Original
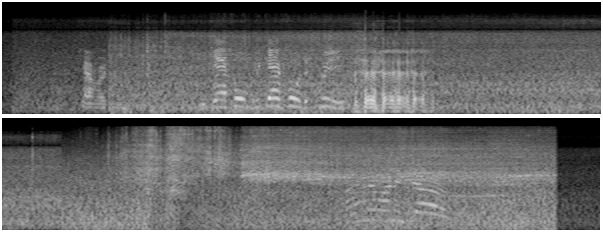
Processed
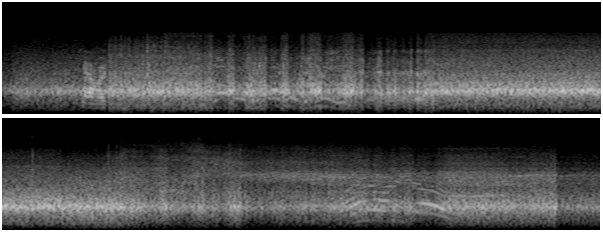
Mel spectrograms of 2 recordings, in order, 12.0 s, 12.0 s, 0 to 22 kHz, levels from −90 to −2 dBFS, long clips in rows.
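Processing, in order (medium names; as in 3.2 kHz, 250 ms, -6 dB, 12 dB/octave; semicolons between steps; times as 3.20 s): compressor with a negative ratio -31 dBFS, ratio -1; ladder band-pass 880 Hz, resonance 75%; on a send: feedback delay 426 ms, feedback 47%, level -10.5 dB; on the sum: trim +8 dB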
